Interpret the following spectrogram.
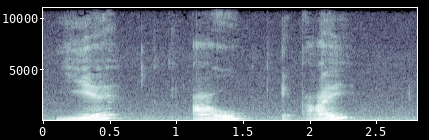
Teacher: les voyelles simples E, A et la ligature E se sont développées, sont devenues des diphtongues prononcés ye, au et ai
